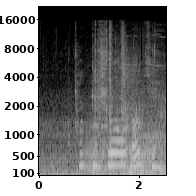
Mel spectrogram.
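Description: A metal lever clanks as it is pulled.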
